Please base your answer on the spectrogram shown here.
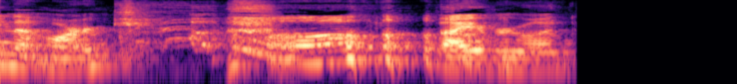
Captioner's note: laughs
